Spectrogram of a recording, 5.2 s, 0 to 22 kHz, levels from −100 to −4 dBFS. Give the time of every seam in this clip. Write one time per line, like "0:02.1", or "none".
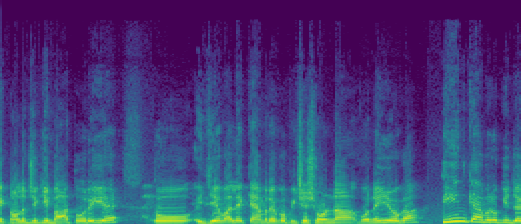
0:04.3

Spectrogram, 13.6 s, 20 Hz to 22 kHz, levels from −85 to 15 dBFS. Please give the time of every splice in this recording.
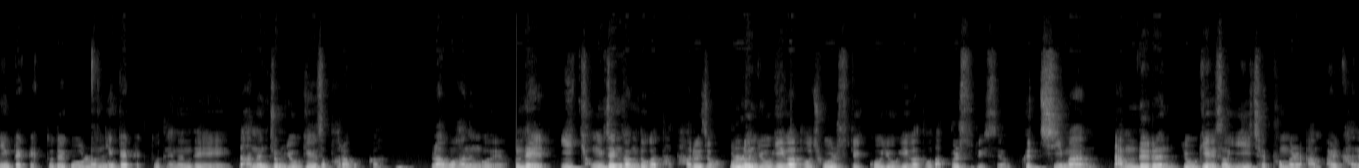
none

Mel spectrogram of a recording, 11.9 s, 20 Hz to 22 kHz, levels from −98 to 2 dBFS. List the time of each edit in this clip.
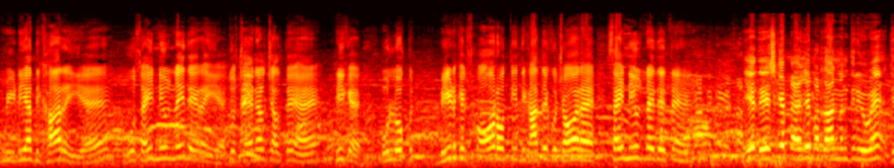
0:09.9

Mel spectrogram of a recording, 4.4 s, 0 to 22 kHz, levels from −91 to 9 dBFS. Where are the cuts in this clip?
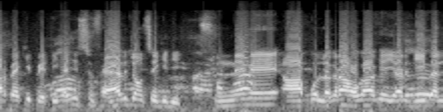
none

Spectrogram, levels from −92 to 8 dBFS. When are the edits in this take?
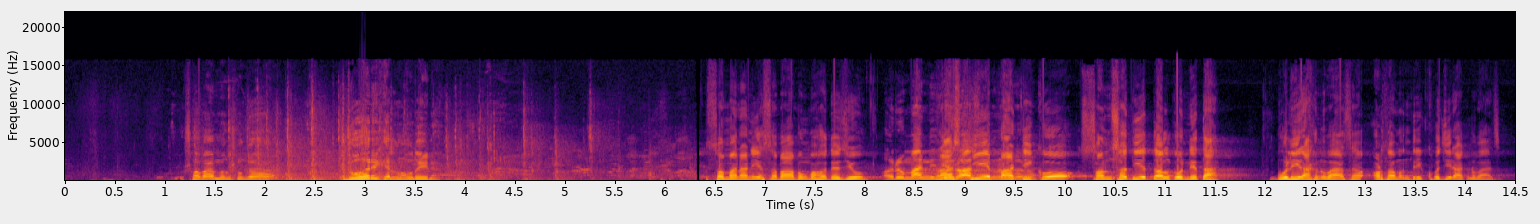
0:06.4

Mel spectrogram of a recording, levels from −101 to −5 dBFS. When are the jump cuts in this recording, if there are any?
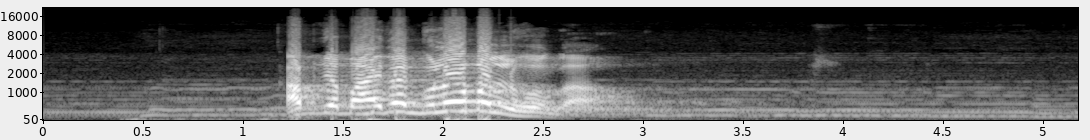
0:01.0
0:03.4

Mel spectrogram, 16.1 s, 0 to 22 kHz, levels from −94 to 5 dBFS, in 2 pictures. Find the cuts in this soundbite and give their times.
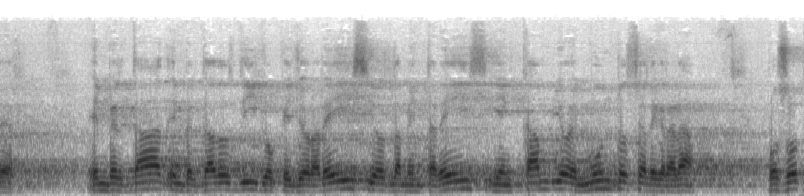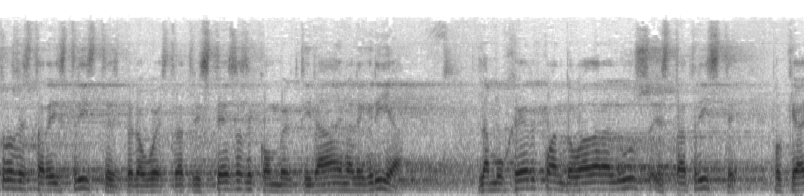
0:04.4

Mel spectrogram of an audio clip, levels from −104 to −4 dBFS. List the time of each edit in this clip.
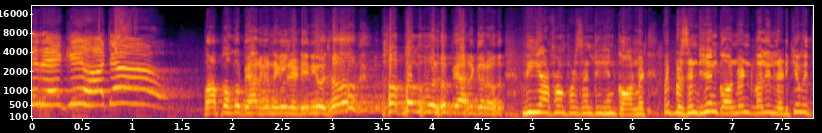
0:04.8

